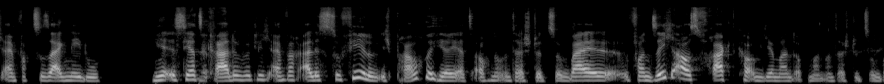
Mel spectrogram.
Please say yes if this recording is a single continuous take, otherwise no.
yes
